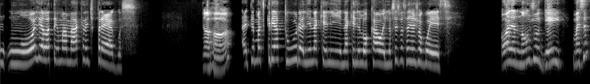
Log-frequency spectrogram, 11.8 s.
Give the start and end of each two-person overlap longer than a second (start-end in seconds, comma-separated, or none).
none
